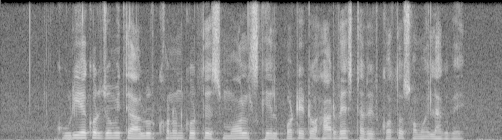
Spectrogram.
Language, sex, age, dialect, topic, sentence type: Bengali, male, 18-24, Jharkhandi, agriculture, question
